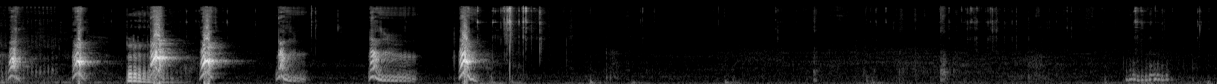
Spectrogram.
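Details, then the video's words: Yorkshire Terrier at play with its ball, letting out a quick run of about seven sharp, yappy barks in the first five seconds, then mostly quiet apart from faint voices. "Yorkie barking and playing"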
